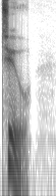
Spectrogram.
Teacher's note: the tongue is in that exact same E position, but the lips are rounded, like you're about to whistle, and that gives you the U sound in the French word tu.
